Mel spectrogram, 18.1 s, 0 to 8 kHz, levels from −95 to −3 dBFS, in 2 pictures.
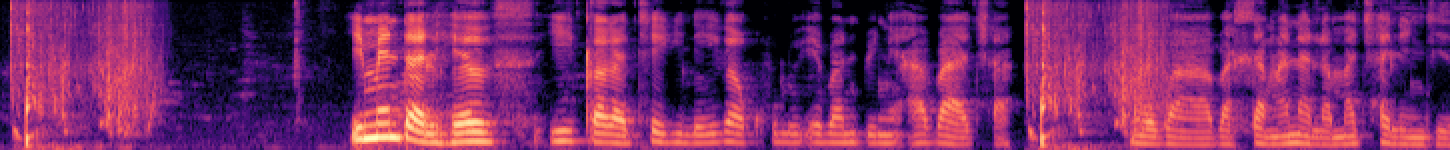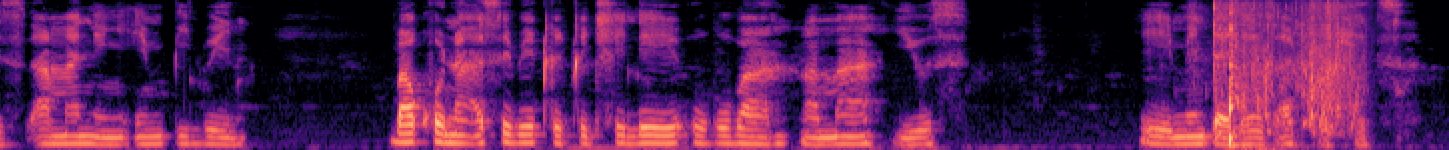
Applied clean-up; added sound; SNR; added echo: none; Water / Splash, splatter; 4 dB; none.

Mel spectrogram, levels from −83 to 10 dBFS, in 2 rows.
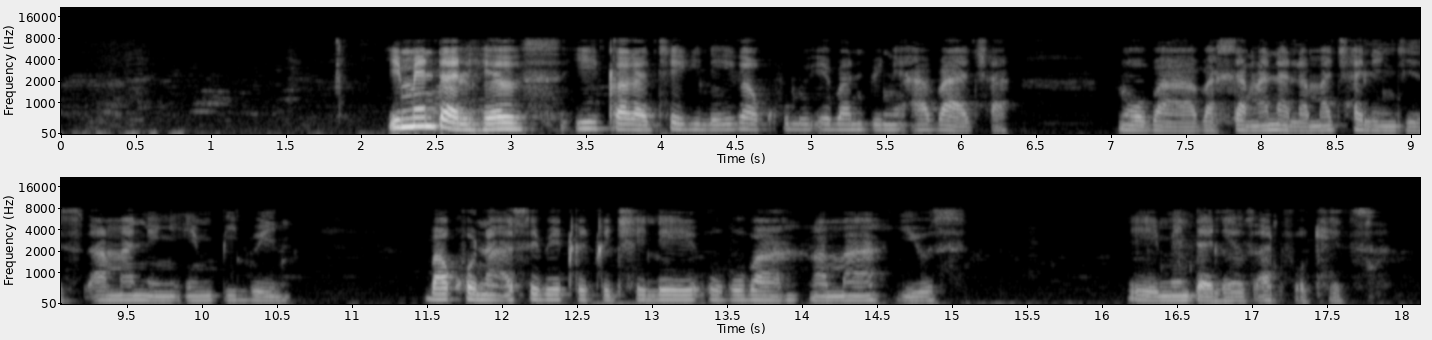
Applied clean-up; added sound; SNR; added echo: none; none; none; none.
